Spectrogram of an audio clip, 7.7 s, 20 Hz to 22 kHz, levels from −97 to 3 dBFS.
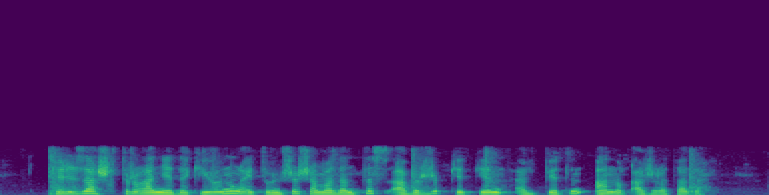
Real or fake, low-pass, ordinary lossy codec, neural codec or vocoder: real; 5.4 kHz; none; none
